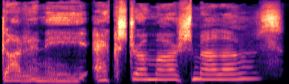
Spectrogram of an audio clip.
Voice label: Female Night Elf Mirror Greetings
